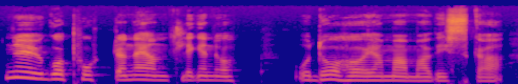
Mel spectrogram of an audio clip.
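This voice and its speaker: A woman, a guest author, reading her own memoir aloud in a calm, measured way. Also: low voice, clear, resonant tone.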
